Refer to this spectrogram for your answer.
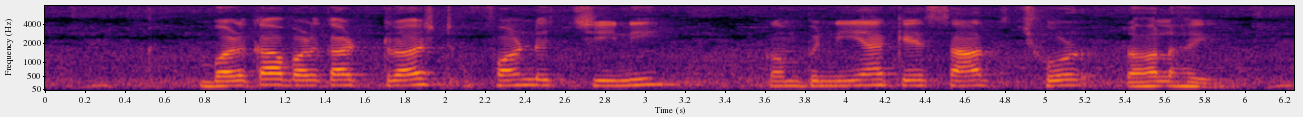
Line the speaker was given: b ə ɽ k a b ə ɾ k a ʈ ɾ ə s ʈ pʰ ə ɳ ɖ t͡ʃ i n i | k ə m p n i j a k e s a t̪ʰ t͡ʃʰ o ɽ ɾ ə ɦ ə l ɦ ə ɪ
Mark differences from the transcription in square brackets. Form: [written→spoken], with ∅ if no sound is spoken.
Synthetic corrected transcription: b ə ɽ k a b ə [ɾ→ɽ] k a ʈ ɾ ə s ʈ pʰ ə ɳ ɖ t͡ʃ i n i | k ə m p n i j a k e s a t̪ʰ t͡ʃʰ o ɽ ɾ ə ɦ ə l ɦ ə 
